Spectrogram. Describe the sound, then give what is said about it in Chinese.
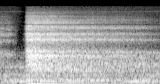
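A deep exhale through the mouth during a forward-bend breathing and stretching exercise: a breathy hiss starts abruptly and slowly fades over about three seconds. “准备好，深深的吸气，用嘴巴大口吐气。”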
